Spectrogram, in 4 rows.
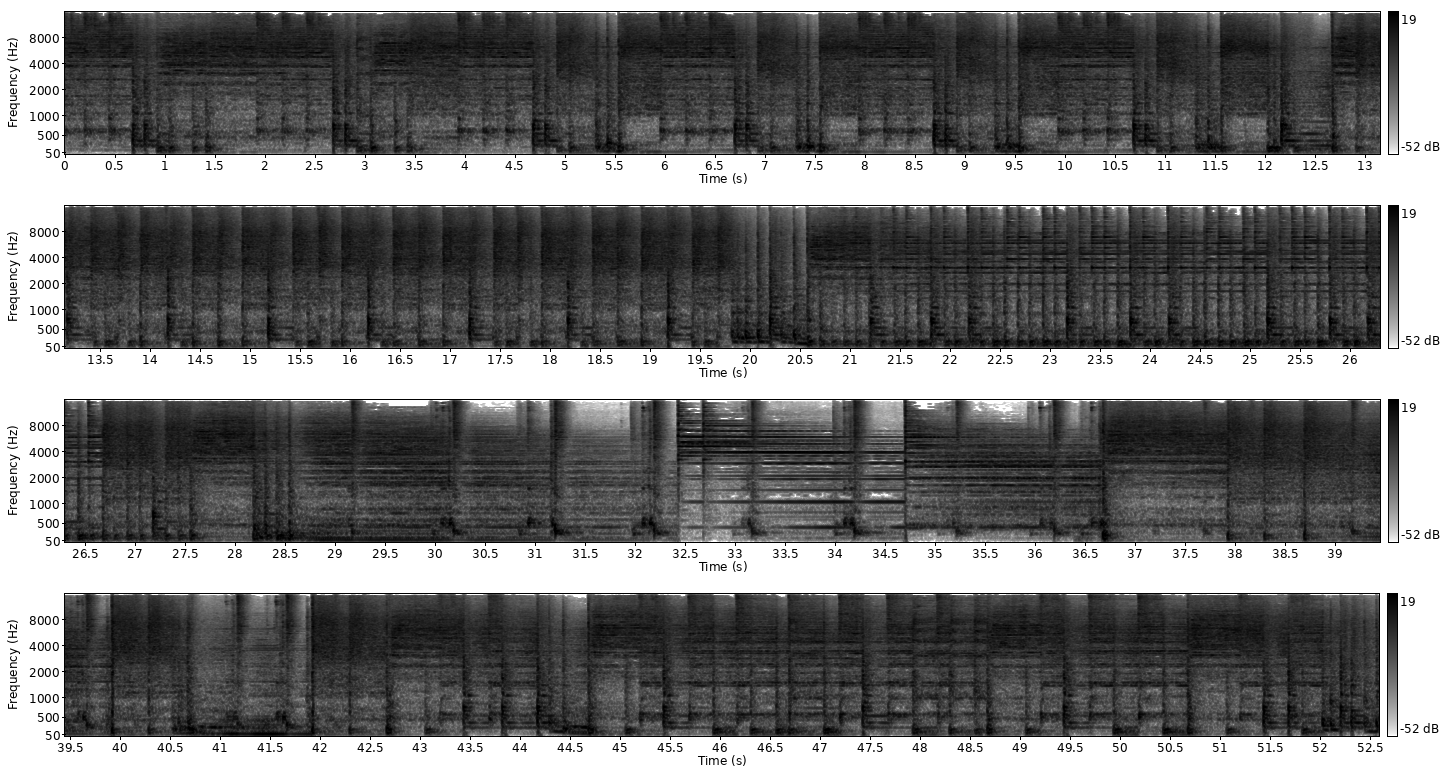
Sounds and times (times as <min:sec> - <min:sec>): Drum kit: 0:00.0 - 0:52.5
Bass drum: 0:20.6 - 0:32.4, 0:38.0 - 0:43.2.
